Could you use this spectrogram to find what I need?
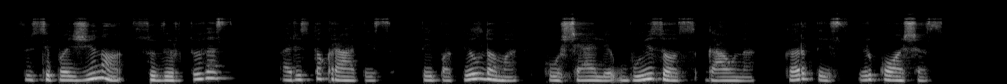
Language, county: Lithuanian, Klaipėda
